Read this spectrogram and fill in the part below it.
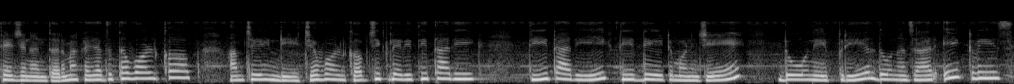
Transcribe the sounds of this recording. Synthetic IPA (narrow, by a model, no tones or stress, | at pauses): t̪ed͡ʑenənt̪əɾmakʰajad͡z̪ət̪aʋəɾɖkəp | amt͡ɕeiɳɖijet͡ɕeʋəɾɽkəpd͡ʑiklelit̪it̪aɾiːkʰ | t̪it̪aɾiːkʰt̪id̪eʈm̤əɳd͡ʑe | d̪onepɾiːld̪onɦəd͡zaɾekʋiːs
